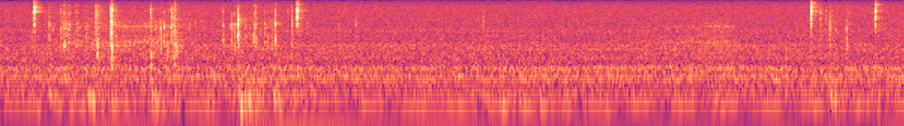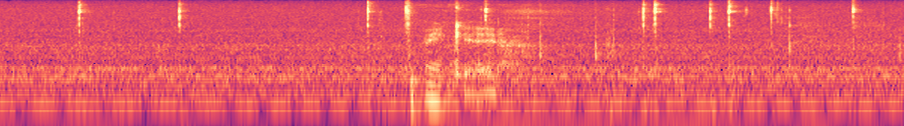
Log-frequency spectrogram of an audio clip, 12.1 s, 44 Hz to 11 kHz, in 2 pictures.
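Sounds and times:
faint steady hum: 0:00.0 - 0:12.0
computer mouse clicking: 0:00.2 - 0:02.1, 0:05.4 - 0:07.4, 0:10.0 - 0:11.9.

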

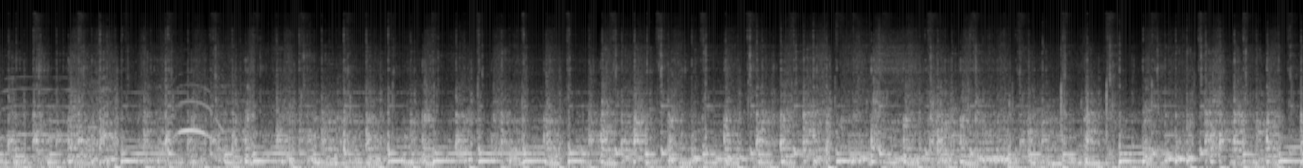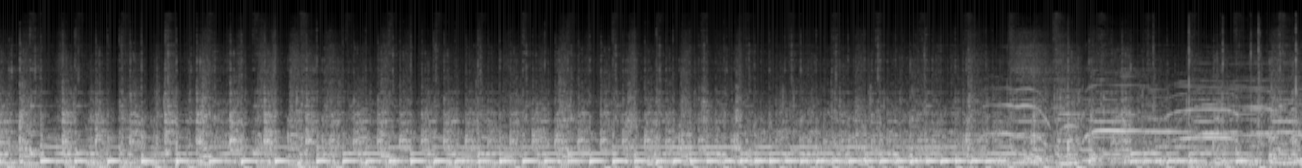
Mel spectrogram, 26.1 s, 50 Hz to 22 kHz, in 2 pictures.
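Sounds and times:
bass guitar: 0:00.0 - 0:26.0
live band fast groove: 0:00.0 - 0:26.0
person clapping: 0:24.5 - 0:26.0.

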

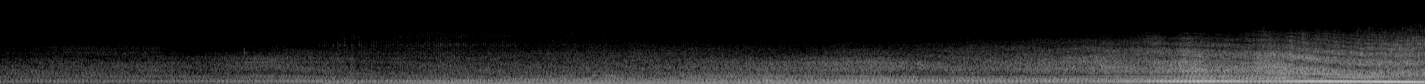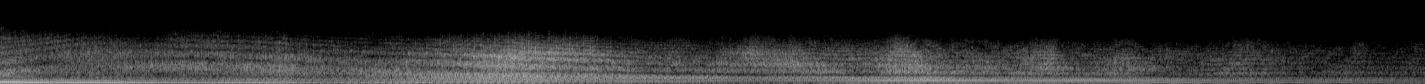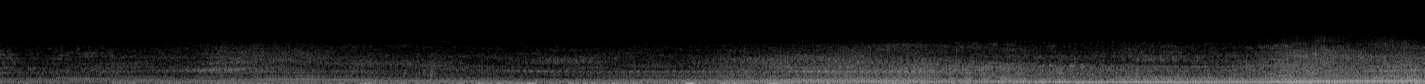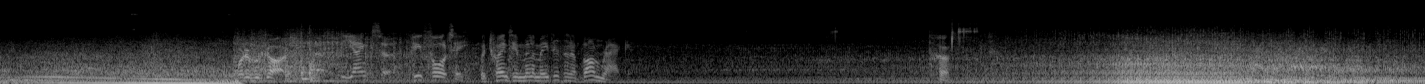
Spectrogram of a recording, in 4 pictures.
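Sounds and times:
propeller plane flying past: 0:00.0 - 0:57.0.

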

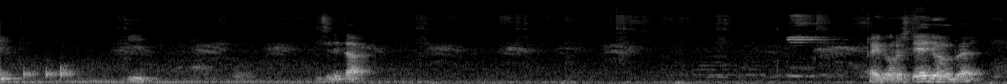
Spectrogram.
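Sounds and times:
low steady hum: 0:00.0 - 0:08.8
faint bird calls: 0:00.3 - 0:06.6, 0:07.9 - 0:08.7.

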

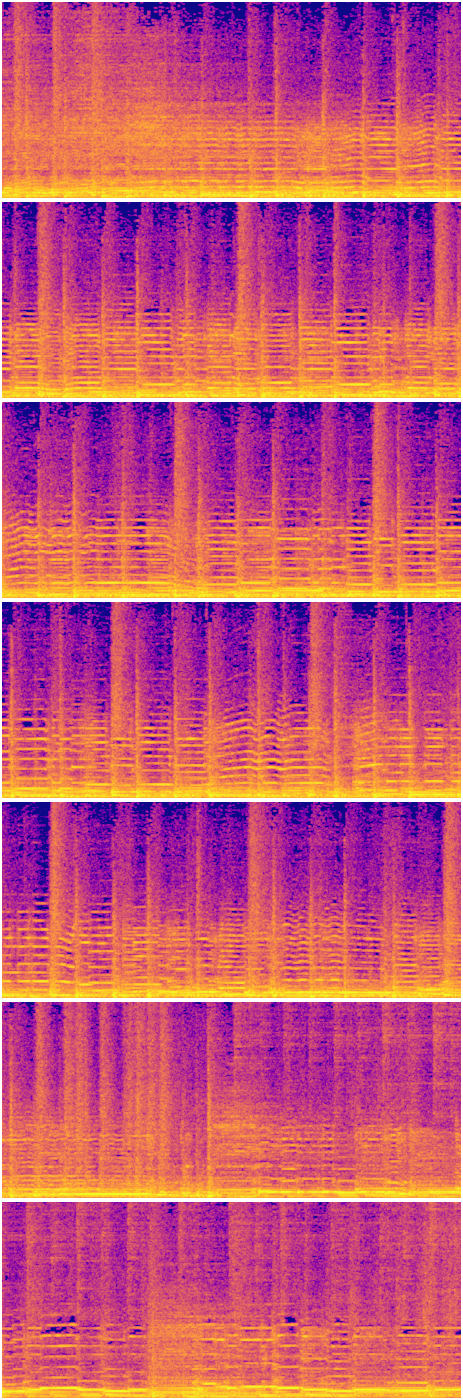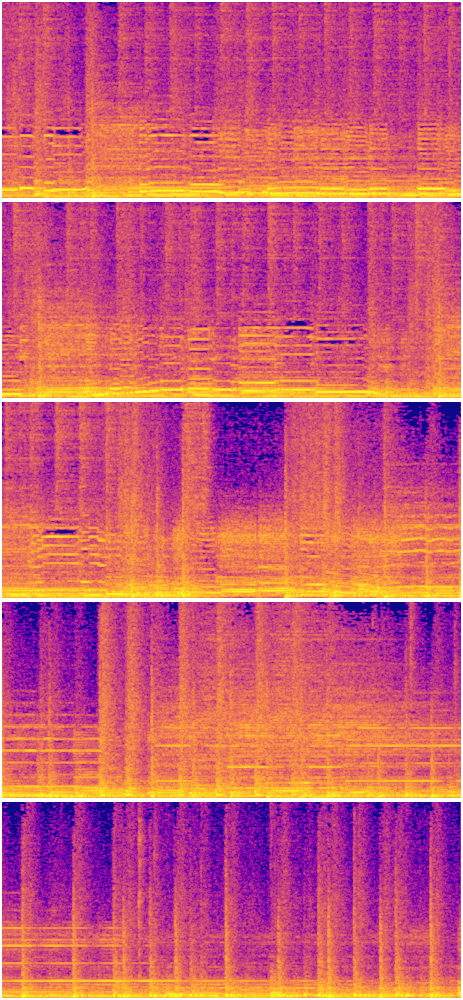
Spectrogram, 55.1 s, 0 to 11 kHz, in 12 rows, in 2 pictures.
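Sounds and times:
lead guitar bending notes: 0:00.0 - 0:55.0
live rock band playing: 0:00.0 - 0:55.0.

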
